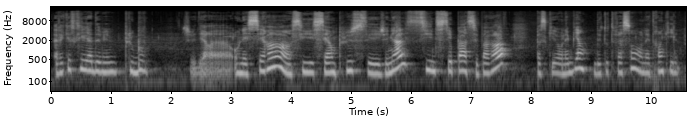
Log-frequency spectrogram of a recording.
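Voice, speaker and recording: A middle-aged woman with an Italian accent talks at length in an interview, her voice sitting in a mid range. She is chatty and reflective, pausing often with fillers. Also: mid-range voice, breathy edge. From Italy. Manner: talkative, reflective, with frequent hesitations and soft laughs. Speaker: interview guest. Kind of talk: personal conversational interview.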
